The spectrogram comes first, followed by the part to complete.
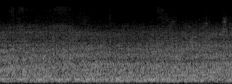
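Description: Steady street ambience of a busy outdoor square: a continuous wash of crowd and traffic noise with no single event standing out.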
